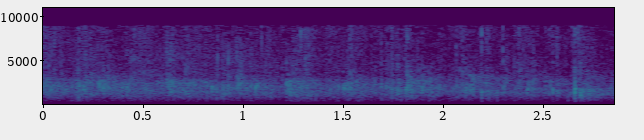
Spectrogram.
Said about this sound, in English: All right, let's give God another hand clap of praise.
